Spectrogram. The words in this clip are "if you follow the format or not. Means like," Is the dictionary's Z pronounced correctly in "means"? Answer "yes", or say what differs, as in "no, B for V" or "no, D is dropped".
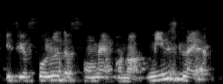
no, S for Z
